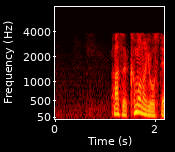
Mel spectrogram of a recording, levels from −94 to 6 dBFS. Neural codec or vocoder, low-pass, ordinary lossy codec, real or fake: codec, 16 kHz, 1 kbps, X-Codec, WavLM features, trained on Multilingual LibriSpeech; 7.2 kHz; AAC, 16 kbps; fake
